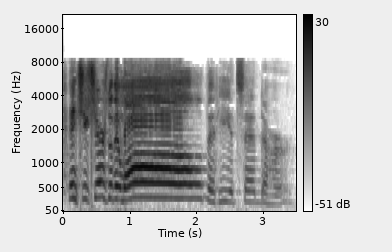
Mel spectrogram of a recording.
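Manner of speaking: loud, high, fervent sermon voice; full-force preaching. Acted. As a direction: preach it out, lifting the room.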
